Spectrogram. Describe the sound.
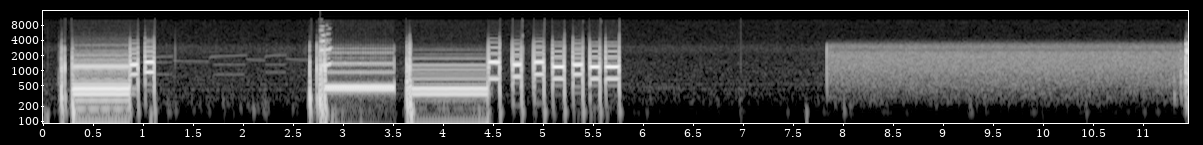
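Telephone digits dialed, then the call abruptly cuts through to a seemingly random number: a few long tone bursts, then a rapid run of short beeps, a silent pause, and finally a steady hissing line tone.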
